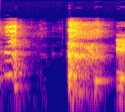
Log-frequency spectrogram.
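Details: Podcast co-host coughing, said to be in disbelief at a story being told during the conversation; cough.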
